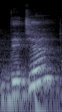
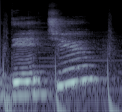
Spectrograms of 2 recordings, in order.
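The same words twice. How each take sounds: First: The words are reduced and run together. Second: Each word is said fully and separately. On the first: The speaker calls it right. "vai ser" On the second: The speaker calls it wrong. "Não vai ser"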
